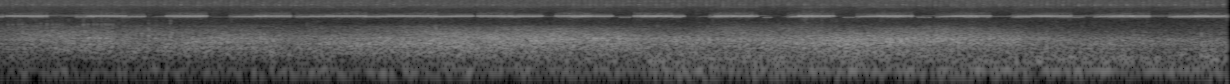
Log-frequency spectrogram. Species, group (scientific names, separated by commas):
Natula averni, Orthoptera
